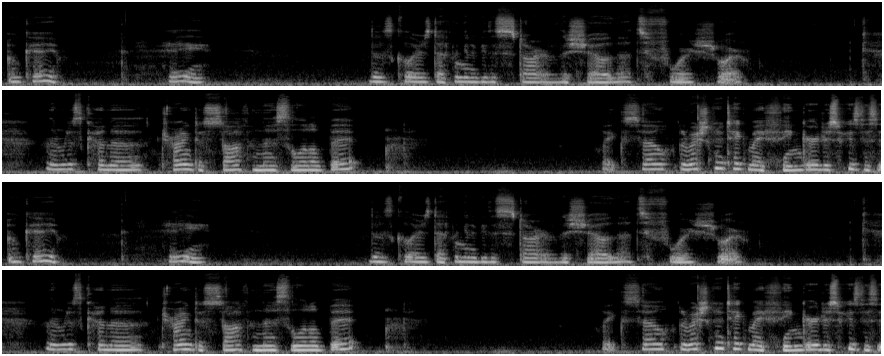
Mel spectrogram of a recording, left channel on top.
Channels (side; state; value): both; normal; correlation 0.62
